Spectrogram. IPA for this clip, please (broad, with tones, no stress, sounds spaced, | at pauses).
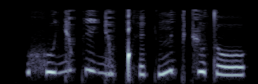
x u˧ ɟ u˥ k i˧ ɟ u˩ ǃʰ e˩ k n̪ i˥ k t͡ʃ u˧ t o˩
